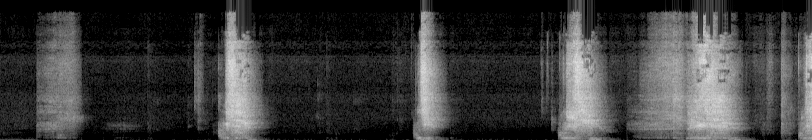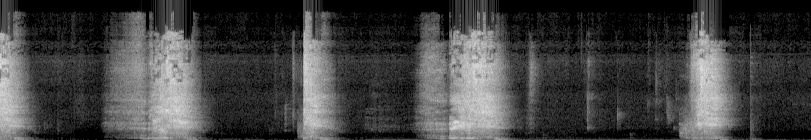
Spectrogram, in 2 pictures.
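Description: A series of about ten sharp, hissing sneezes over sixteen seconds, with quiet gaps between them; repeated sneezing.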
